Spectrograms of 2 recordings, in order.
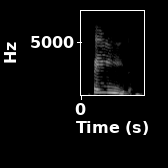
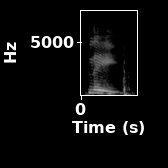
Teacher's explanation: a glide from a front unrounded vowel between half close and half open to a front unrounded vowel between close and half close. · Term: diphthong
